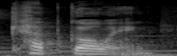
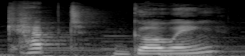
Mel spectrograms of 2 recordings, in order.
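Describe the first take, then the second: First: The T in kept is dropped. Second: The T in kept is pronounced.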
